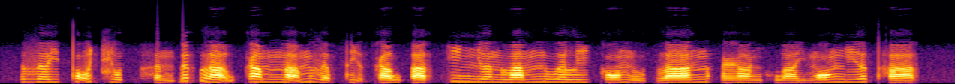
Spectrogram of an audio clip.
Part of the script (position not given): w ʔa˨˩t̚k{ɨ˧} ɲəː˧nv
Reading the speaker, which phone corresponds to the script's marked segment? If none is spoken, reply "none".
i˧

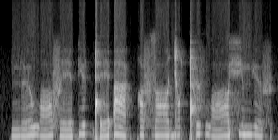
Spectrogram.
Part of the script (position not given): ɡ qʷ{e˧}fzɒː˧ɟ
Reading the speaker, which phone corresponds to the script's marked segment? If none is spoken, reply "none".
e˧˩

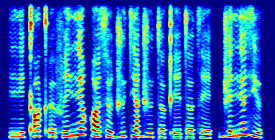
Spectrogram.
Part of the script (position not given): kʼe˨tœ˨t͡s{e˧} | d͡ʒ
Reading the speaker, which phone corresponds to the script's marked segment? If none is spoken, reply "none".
e˨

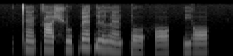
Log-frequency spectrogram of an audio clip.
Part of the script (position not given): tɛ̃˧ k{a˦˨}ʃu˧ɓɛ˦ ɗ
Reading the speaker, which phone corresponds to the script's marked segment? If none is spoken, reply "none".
a˧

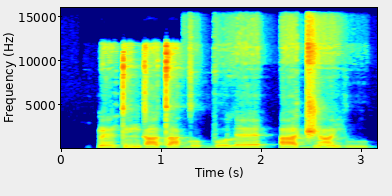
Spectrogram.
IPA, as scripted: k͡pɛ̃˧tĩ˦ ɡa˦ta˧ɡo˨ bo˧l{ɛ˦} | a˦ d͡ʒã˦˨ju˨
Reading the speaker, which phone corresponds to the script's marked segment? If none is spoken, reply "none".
ɛ˦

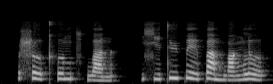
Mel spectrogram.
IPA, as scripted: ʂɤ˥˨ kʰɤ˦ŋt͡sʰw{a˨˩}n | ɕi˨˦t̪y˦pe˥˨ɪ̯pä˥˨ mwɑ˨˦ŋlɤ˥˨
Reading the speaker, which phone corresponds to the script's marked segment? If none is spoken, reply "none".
a˨˩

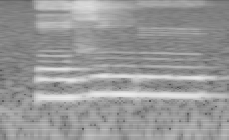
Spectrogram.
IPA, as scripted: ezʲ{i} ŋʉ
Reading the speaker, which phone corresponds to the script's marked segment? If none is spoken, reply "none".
e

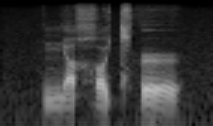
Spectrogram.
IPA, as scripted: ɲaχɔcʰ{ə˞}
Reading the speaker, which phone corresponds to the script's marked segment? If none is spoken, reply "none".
ə˞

